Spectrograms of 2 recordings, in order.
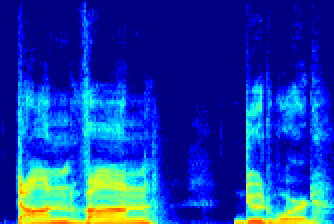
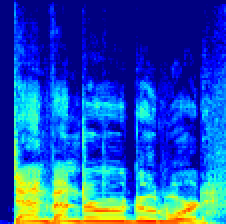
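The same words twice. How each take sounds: First: "Don Von Dudeward" with open AH vowels; "Don Von Dudeward" in a settled, falling tune; measured name reading. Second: High, showy "Dan Van Der Dudeward"; playful name announcement. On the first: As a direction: say "Don Von" slowly as DAHN VAHN, dropping on "Dudeward". Says the name again differently. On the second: Reads a donor name with flourish. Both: Real, not acted.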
